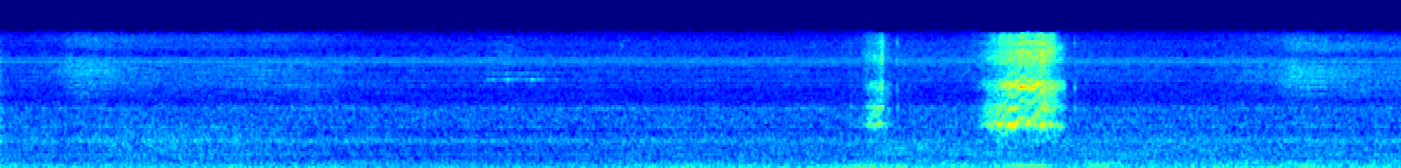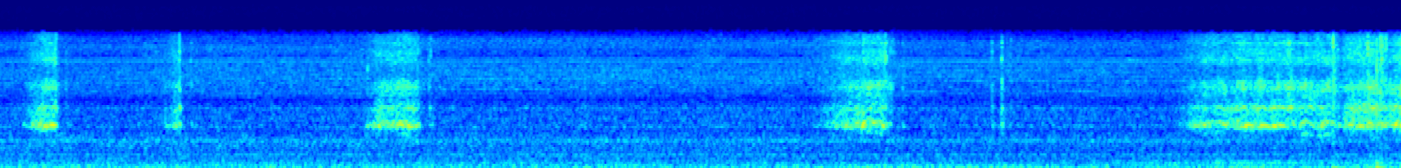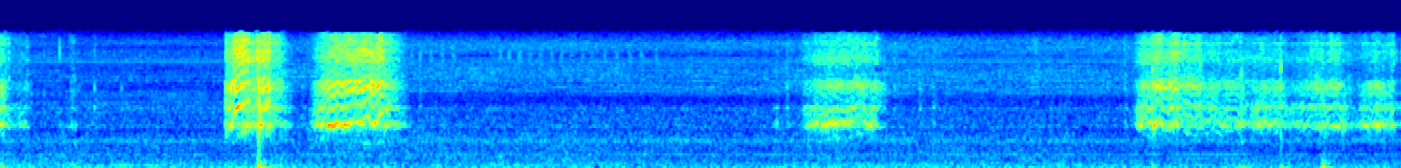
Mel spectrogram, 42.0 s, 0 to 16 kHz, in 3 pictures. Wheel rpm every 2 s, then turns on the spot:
0, 0, 0, 0, 10, 20, 0, 10, 10, 10, 10, 20, 10, 50, 10, 80, 10, 0, 30, 20, 60.
none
